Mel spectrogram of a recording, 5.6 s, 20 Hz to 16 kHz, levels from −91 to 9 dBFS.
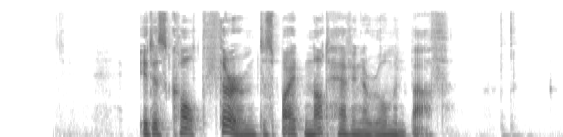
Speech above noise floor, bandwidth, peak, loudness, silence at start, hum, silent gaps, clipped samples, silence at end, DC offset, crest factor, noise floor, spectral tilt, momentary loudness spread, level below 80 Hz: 44 dB; 11.5 kHz; -10 dBFS; -29 LUFS; 1.4 s; none; none; under 0.1%; 1.15 s; under 0.1%; 22 dB; -72 dBFS; -5 dB/octave; 10 LU; -58 dBFS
